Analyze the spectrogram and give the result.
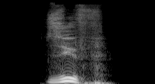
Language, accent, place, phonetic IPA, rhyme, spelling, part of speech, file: German, Germany, Berlin, [zʏf], -ʏf, Syph, noun, De-Syph.ogg
- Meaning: clipping of Syphilis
